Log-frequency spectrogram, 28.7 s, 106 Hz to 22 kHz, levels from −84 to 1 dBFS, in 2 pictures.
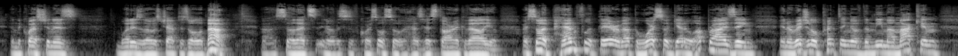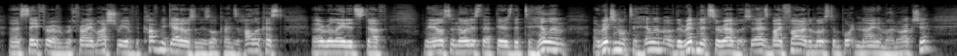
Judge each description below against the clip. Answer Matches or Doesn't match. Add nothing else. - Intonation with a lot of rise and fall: Doesn't match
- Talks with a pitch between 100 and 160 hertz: Matches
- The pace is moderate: Matches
